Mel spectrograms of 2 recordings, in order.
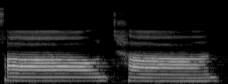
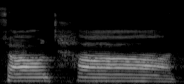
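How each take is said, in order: The two takes are said the same way.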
